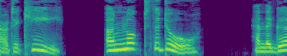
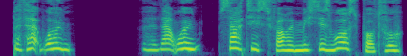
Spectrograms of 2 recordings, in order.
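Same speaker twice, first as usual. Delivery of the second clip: higher, faltering, close to tears; half choked; 5 semitones higher than usual. Acted. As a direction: stumble on the words as the throat tightens. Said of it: "half choked".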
